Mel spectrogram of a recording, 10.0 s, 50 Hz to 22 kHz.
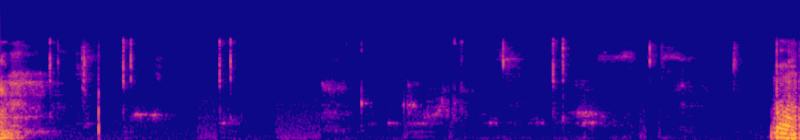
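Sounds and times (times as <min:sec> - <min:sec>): computer mouse clicks: 0:00.6 - 0:03.1, 0:04.3 - 0:09.3.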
